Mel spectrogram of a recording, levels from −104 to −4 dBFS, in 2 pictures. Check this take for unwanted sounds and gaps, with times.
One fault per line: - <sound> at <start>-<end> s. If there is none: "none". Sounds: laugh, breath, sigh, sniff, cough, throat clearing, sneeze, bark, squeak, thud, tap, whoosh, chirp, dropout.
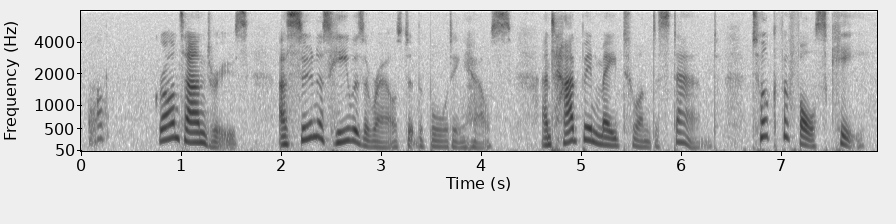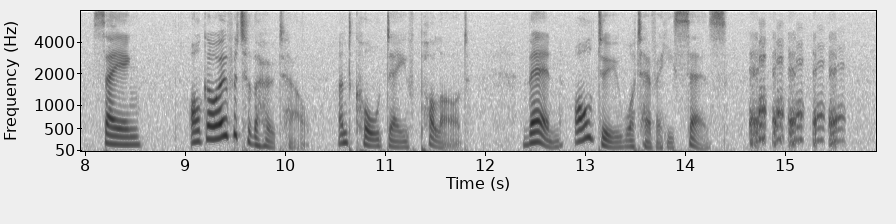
- laugh at 0.1-0.3 s
- laugh at 14.7-15.6 s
